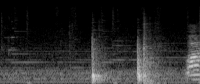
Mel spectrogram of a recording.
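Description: Two sharp knocks about half a second apart, starting about a second in, as a glass mixing bowl is set down on the countertop and a stand mixer's tilt head is lowered and locked.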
